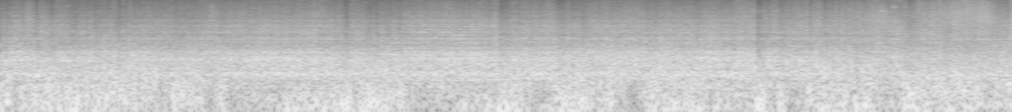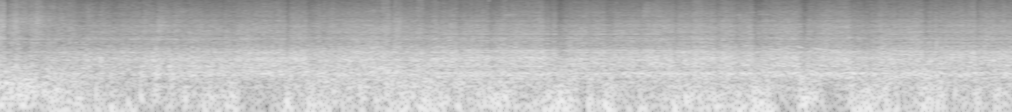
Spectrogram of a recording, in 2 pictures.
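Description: Passenger train running at speed, heard from inside a carriage: a steady, loud rumble and rattle of the wheels on the track, with a brief rise in hiss about halfway through.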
